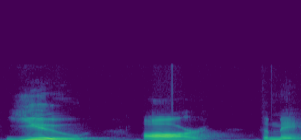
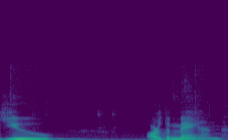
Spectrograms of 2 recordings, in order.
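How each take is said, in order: First: Each word set apart by long pauses; slow spaced confrontation; dramatic pauses. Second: Low and soft, pauses between words; almost a hushed verdict; the Lord's quiet accusation. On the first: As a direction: let each word land alone, deliberate. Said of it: "the confrontation". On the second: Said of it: "he now hears two more from the Lord". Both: Shown as a demonstration.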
